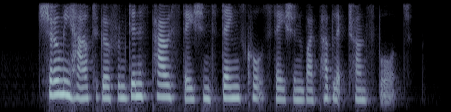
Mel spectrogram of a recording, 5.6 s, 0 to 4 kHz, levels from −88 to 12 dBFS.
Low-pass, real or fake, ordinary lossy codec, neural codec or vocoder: 3.6 kHz; fake; AAC, 32 kbps; codec, 16 kHz, 0.3 kbps, FocalCodec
